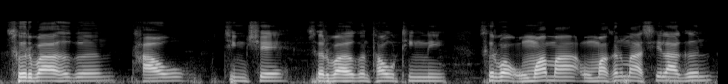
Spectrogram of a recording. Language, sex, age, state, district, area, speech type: Bodo, male, 60+, Assam, Udalguri, rural, spontaneous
